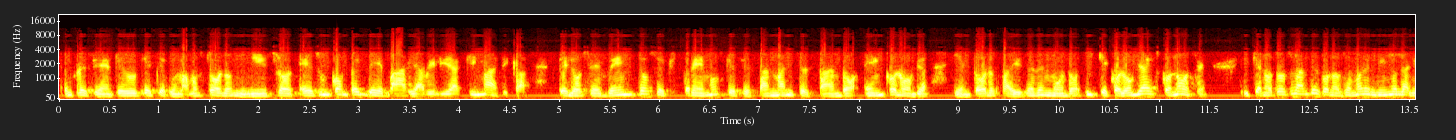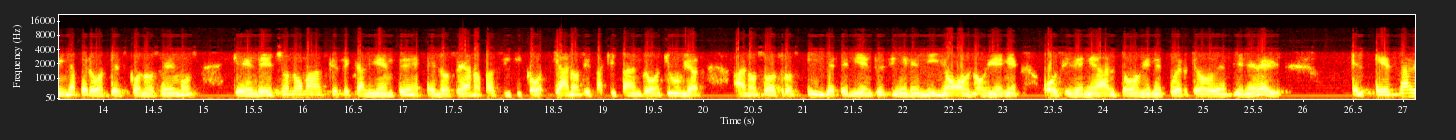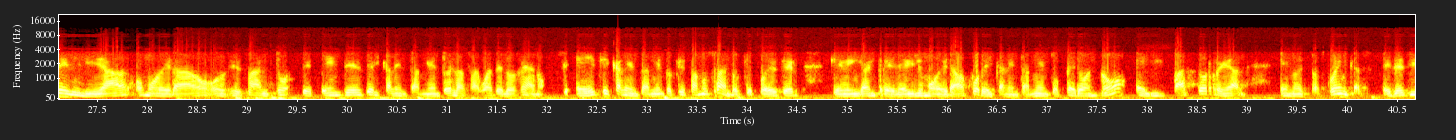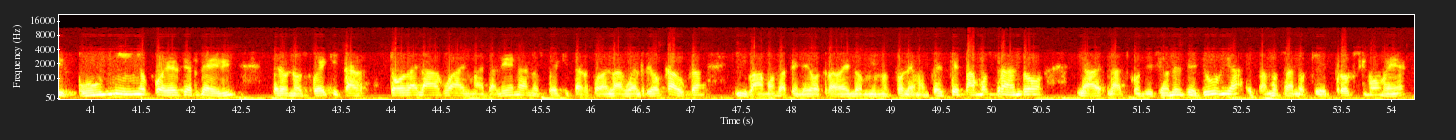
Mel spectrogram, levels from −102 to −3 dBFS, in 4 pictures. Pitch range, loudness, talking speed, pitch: 90-110 Hz, -13 LUFS, 190 wpm, 100 Hz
